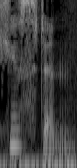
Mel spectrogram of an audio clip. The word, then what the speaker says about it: Houston: and go to Canal and it was like a year later that someone kept saying Houston, Houston. I was like, no, it's pronounced Houston. That's where my parents live.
